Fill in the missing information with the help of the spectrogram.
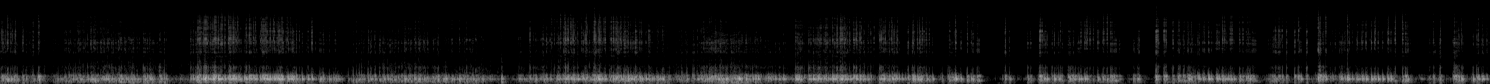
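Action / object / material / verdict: scrape / metal mesh microphone grille / metal mesh / none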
